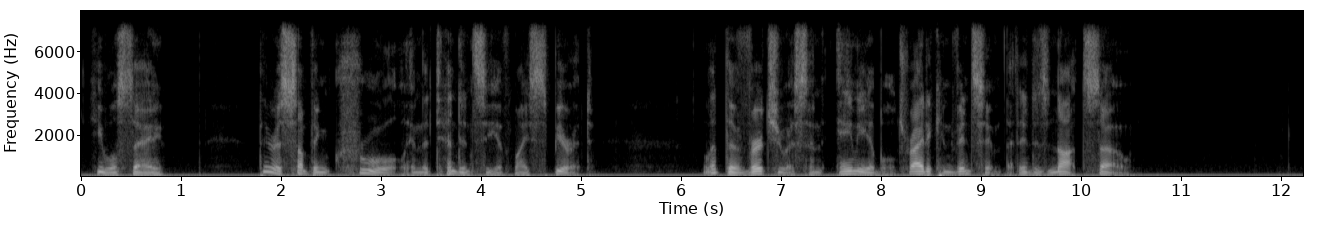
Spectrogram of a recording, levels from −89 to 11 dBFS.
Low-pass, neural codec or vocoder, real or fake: 7.2 kHz; codec, 16 kHz, 16 kbps, FunCodec, trained on LibriTTS, 50 frames a second; fake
